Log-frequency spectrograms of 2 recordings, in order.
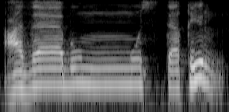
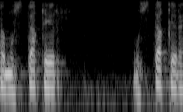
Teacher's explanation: الراء هنا مشددة فإذا وقفنا عليها لابد من الضغط والنبر · Shown in: first take · عذاب مستقر وليس مستقر، مستقر هكذا الراء صارت مرققة، صارت الراء مخففة، لا نحن نريدها مشددة، والتبيين للتشديد في الوقف واجب لازم، لا يصلح أبدا أن يترك.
